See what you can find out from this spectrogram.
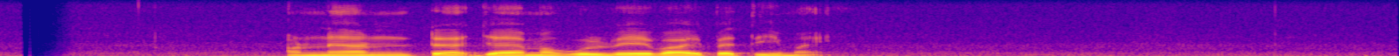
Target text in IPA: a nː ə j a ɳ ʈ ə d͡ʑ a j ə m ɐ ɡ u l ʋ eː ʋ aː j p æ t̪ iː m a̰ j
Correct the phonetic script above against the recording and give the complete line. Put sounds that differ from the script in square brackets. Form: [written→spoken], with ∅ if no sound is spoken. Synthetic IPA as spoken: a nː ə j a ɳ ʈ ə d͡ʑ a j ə m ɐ ɡ u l ʋ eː ʋ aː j p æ t̪ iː m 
